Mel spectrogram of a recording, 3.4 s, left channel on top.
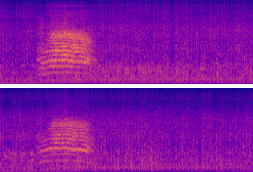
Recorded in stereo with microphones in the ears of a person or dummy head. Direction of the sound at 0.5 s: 25° left (ahead or behind).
